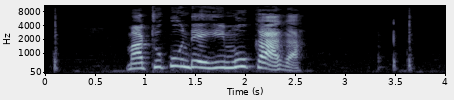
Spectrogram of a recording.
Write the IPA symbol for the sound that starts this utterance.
m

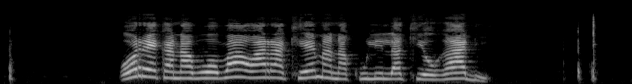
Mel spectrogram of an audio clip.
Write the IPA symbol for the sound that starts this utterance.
ɔ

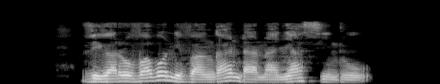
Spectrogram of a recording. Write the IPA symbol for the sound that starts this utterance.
v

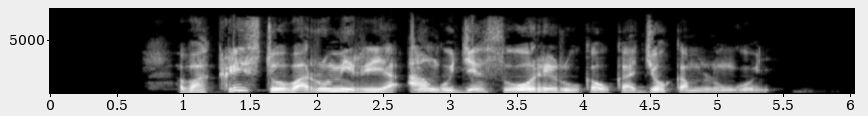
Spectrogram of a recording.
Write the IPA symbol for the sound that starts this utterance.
β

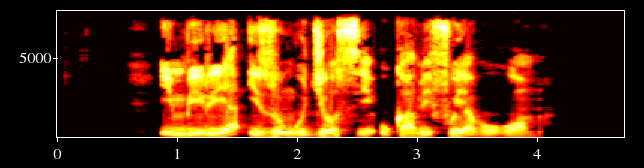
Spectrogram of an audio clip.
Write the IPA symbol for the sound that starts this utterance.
i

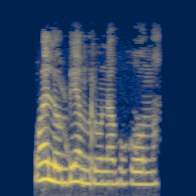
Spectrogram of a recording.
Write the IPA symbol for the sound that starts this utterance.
w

